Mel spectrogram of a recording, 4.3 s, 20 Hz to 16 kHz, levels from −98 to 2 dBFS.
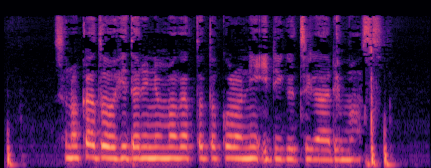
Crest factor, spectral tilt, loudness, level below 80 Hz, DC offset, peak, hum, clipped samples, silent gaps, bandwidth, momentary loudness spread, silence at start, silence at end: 14 dB; -5 dB/octave; -24 LUFS; -60 dBFS; under 0.1%; -10 dBFS; none; under 0.1%; none; 11.5 kHz; 9 LU; 0.05 s; 0.35 s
